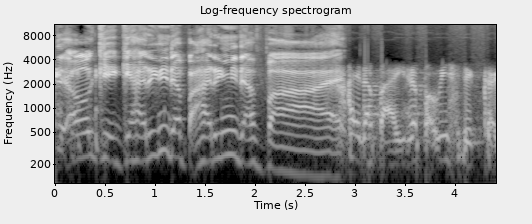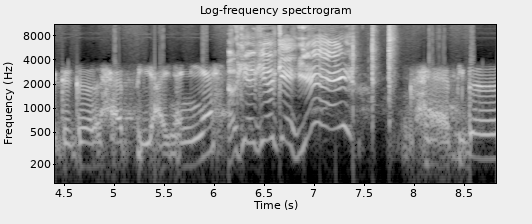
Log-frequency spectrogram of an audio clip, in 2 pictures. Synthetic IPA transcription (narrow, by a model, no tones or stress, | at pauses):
okeokeɦaɾiːnĩdapaʔhaɾinĩdapat̪sajdapaʔidapaʔwisdəkat̚ɡaɡəlhɛpia̰jɲãnĩahokeokeokejɛ | hɛpibə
